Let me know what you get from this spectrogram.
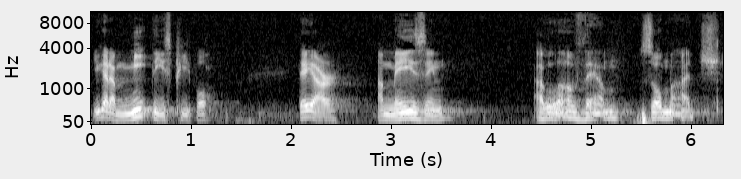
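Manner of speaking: lightly voiced Paul, hushed and fond, slowing at the end; gushing Paul. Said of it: "That'd be Paul. He'd be like".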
